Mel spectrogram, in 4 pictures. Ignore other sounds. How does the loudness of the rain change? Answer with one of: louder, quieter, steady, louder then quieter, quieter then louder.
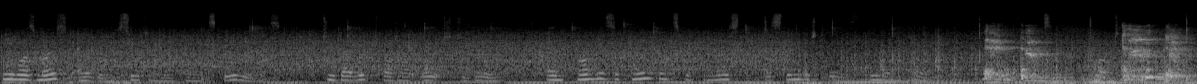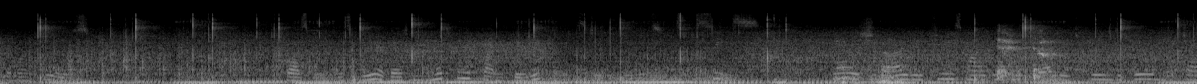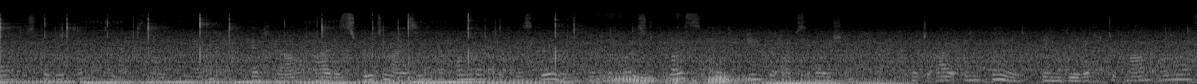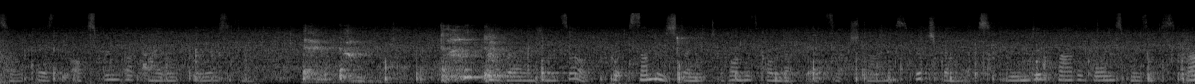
steady.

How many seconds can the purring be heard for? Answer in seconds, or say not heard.
33 s.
